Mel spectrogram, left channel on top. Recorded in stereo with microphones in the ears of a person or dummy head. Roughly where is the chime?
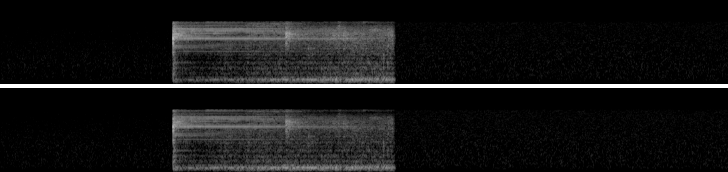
Left.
